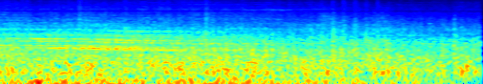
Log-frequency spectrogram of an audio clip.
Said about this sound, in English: There was a thundering clatter, and a moment later, the rhythmic lights of the L train pulsed through the crack between the heavy curtains on the window.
